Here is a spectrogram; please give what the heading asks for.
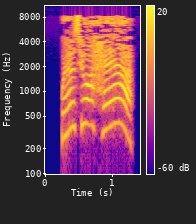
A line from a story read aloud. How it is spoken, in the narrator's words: She shouted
